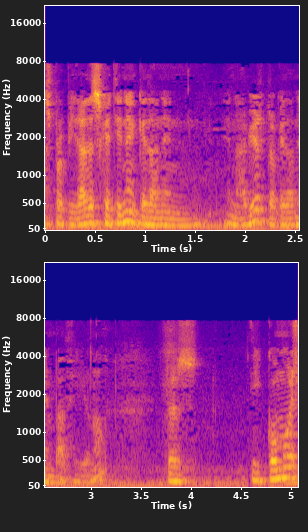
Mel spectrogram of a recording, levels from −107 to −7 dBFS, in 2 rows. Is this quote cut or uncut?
uncut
